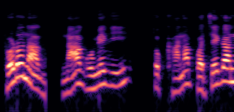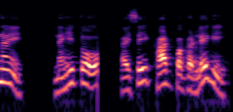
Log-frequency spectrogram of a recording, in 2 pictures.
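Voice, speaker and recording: A man's voice: a little high, animated, unhurried. A man doing a careless young husband. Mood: dismissive. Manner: offhand, dismissive. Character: easygoing young husband, dismissive son.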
